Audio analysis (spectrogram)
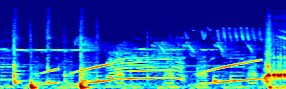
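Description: Cartoonish cow moos from the Cow Catcher video game, several rising harmonic moo calls in quick succession, loud and close, with a few sharp thumps and a clatter at the end.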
